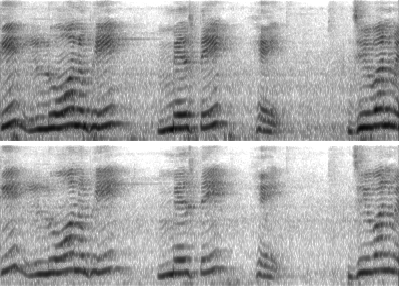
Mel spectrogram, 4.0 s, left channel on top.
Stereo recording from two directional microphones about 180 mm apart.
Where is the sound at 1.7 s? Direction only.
60° right (ahead or behind).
